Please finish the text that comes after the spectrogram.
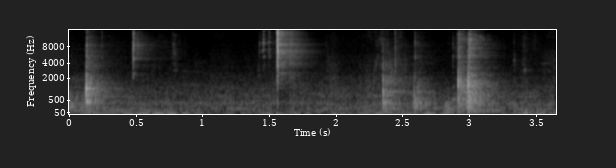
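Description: Scissors cutting silk saree blouse fabric for a boat neck blouse, a few crisp snips with metallic clicks spaced irregularly, close and fairly quiet against a low background hum.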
